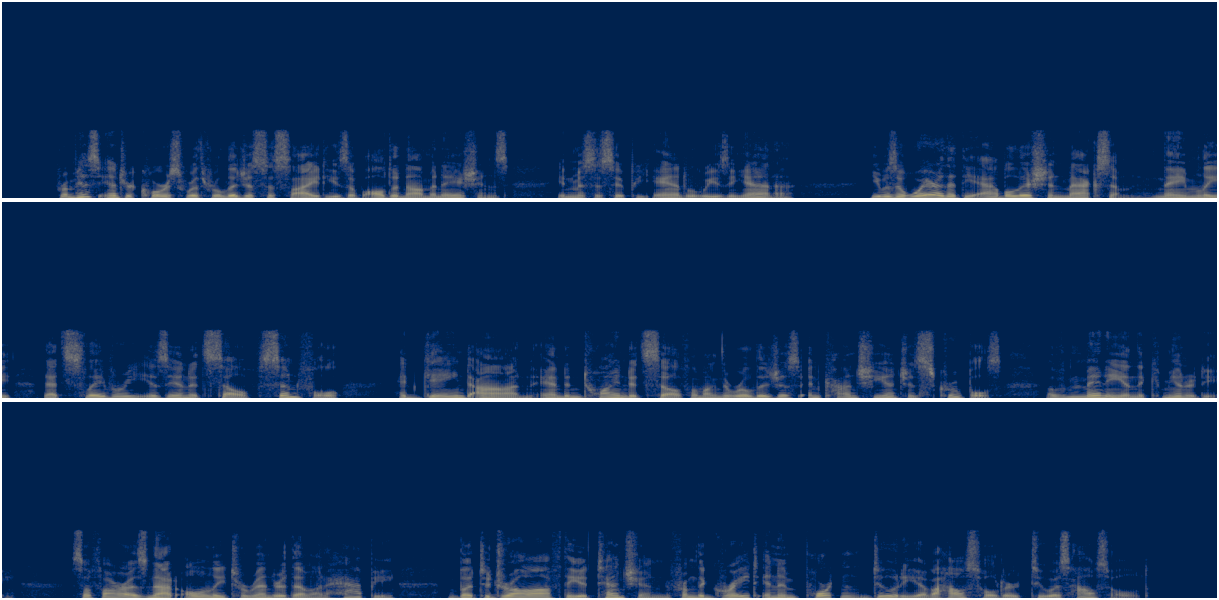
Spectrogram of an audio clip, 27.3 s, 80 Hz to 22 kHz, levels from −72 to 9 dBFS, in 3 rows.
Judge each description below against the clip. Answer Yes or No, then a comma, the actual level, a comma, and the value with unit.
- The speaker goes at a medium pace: Yes, average, 155 wpm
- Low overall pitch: Yes, very low, 95 Hz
